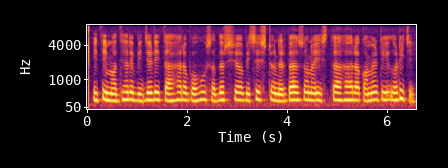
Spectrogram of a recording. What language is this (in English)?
Odia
